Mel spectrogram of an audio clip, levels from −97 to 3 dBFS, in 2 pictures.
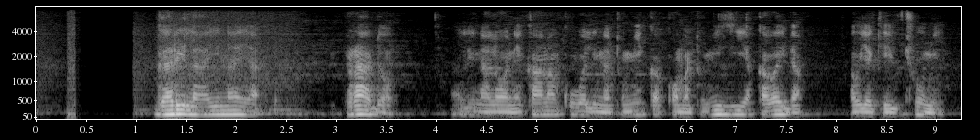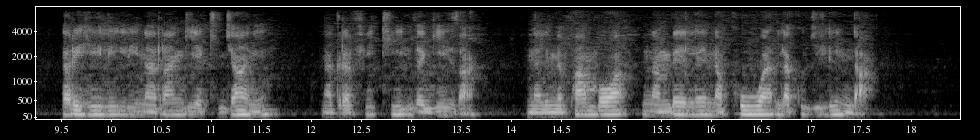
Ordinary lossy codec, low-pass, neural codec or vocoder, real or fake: AAC, 48 kbps; 7.2 kHz; none; real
